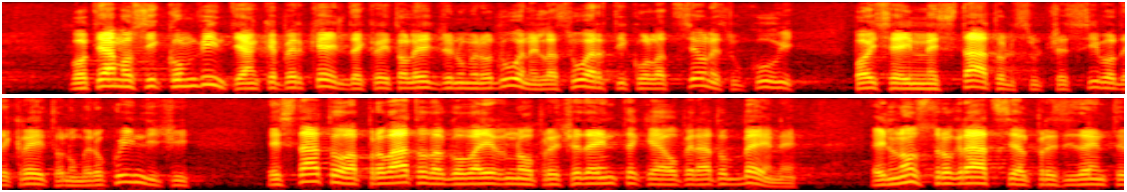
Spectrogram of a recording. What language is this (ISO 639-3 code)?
ita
